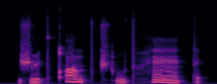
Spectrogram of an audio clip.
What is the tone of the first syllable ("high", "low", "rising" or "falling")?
low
